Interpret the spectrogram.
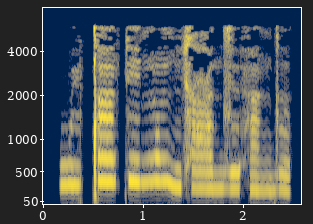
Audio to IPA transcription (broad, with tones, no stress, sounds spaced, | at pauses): w y˨ ǃ ã˦ k e˦ ŋ ɔ̃˦ ŋ ĩ˨ x ʕ ə˨ n z ʏ˨ h ã˨ ŋ ɡ ə˨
